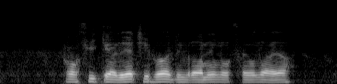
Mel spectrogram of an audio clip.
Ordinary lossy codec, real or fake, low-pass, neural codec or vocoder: Opus, 24 kbps; fake; 7.2 kHz; codec, 16 kHz, 1 kbps, FunCodec, trained on Chinese and English, 50 frames a second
